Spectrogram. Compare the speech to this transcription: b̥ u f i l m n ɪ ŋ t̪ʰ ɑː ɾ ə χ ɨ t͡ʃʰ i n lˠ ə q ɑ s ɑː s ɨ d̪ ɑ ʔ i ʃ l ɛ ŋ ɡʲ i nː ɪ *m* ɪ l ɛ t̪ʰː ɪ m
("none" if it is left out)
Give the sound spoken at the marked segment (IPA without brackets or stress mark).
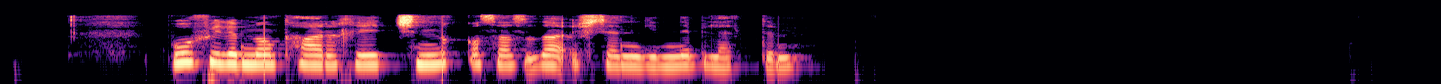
b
